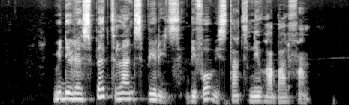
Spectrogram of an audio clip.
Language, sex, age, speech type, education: Nigerian Pidgin, male, 30-45, spontaneous, tertiary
